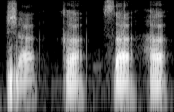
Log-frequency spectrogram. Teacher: श, ख, सा, ह को ऊष्म व्यंजन कहते हैं, क्योंकि इनके उच्चारण में घर्षण से उत्पन्न वायु का निष्कासन होता है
